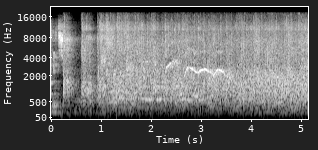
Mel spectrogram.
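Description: Applause breaks out and goes on steadily.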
